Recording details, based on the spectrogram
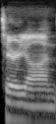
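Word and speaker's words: pterion: might be thinking uh terion silent p fracture where is that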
